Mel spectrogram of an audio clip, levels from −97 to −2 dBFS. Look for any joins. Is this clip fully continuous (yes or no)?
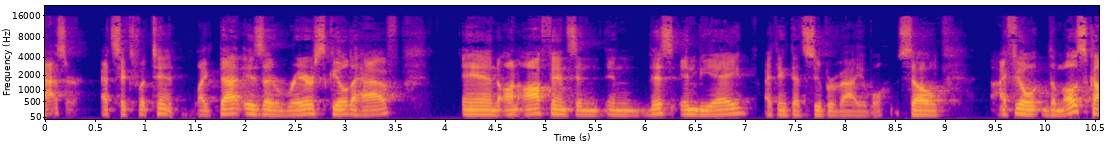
no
